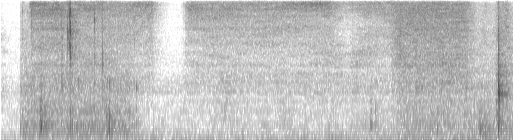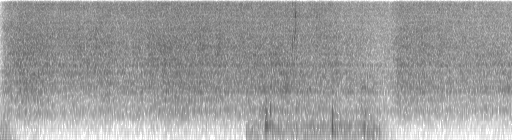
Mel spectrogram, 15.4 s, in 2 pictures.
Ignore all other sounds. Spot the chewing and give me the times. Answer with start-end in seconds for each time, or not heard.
0.3-2.0, 5.2-7.7, 11.3-13.4.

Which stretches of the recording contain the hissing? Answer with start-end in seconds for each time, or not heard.
0.0-15.3.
